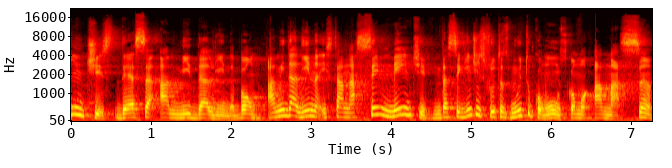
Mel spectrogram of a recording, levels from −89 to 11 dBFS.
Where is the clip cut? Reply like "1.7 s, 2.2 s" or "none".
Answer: none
